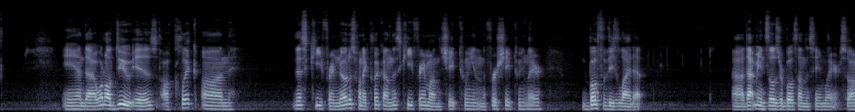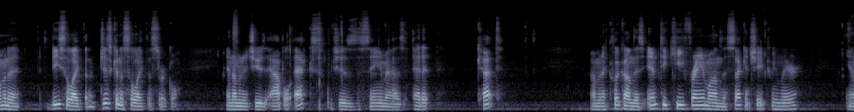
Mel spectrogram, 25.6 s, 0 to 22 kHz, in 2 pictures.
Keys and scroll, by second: 17.5 x.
